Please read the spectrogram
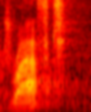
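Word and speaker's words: draught: or draft in the old British spelling. That is how you pronounce that word, draft.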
